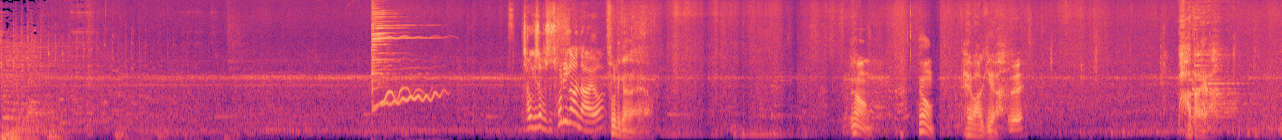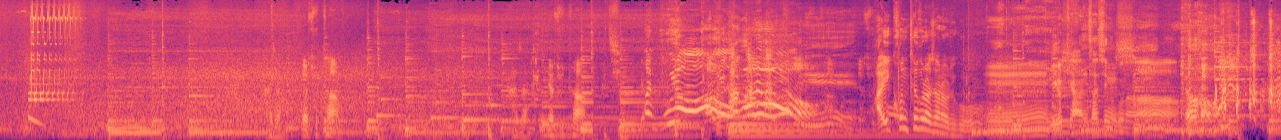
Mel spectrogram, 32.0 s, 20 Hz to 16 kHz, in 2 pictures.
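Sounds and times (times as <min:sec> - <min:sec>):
quiet background music: 0:00.0 - 0:32.0
warbling tone: 0:04.6 - 0:05.7, 0:16.4 - 0:17.2.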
